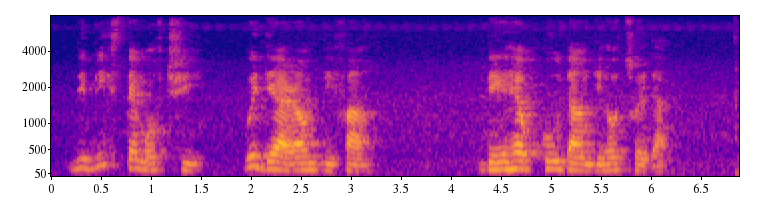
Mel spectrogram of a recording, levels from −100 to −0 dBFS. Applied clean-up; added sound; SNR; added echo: none; none; none; none.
